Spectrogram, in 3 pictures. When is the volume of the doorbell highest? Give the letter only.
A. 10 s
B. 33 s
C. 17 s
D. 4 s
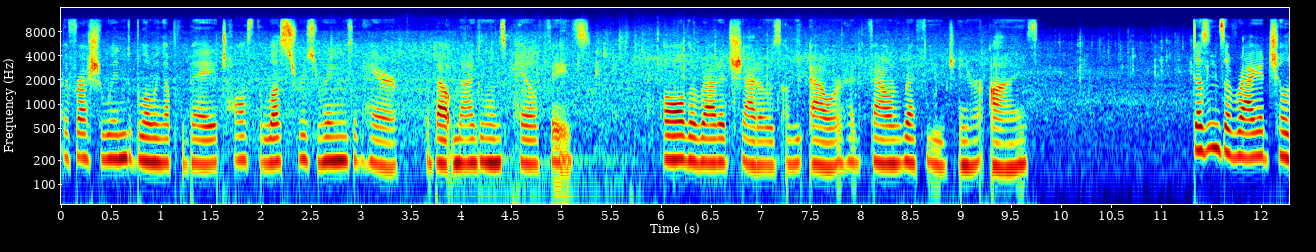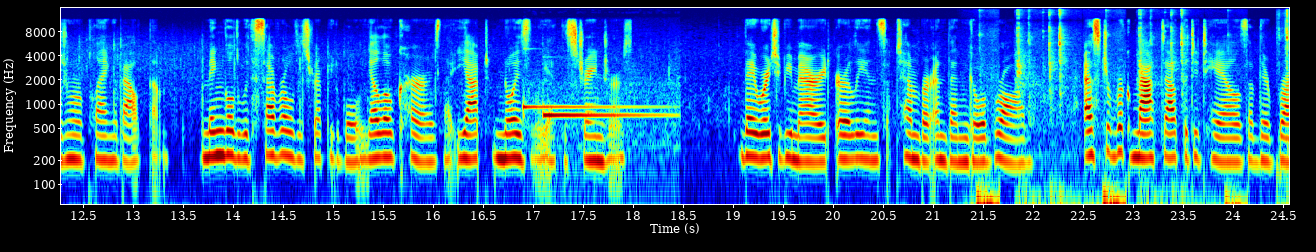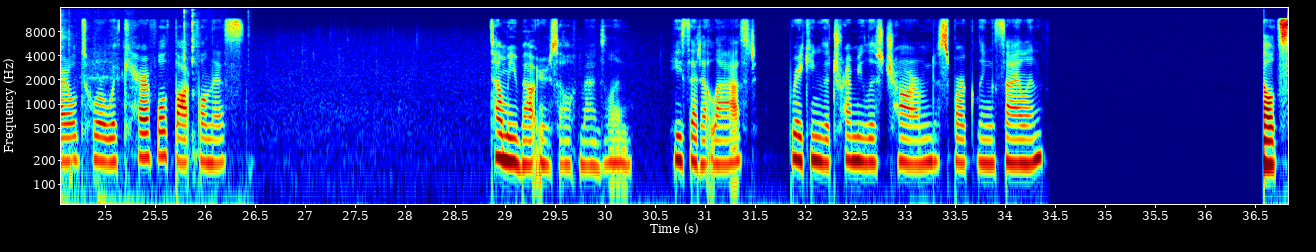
C.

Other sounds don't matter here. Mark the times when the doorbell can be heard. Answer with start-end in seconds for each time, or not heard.
16.9-18.5.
